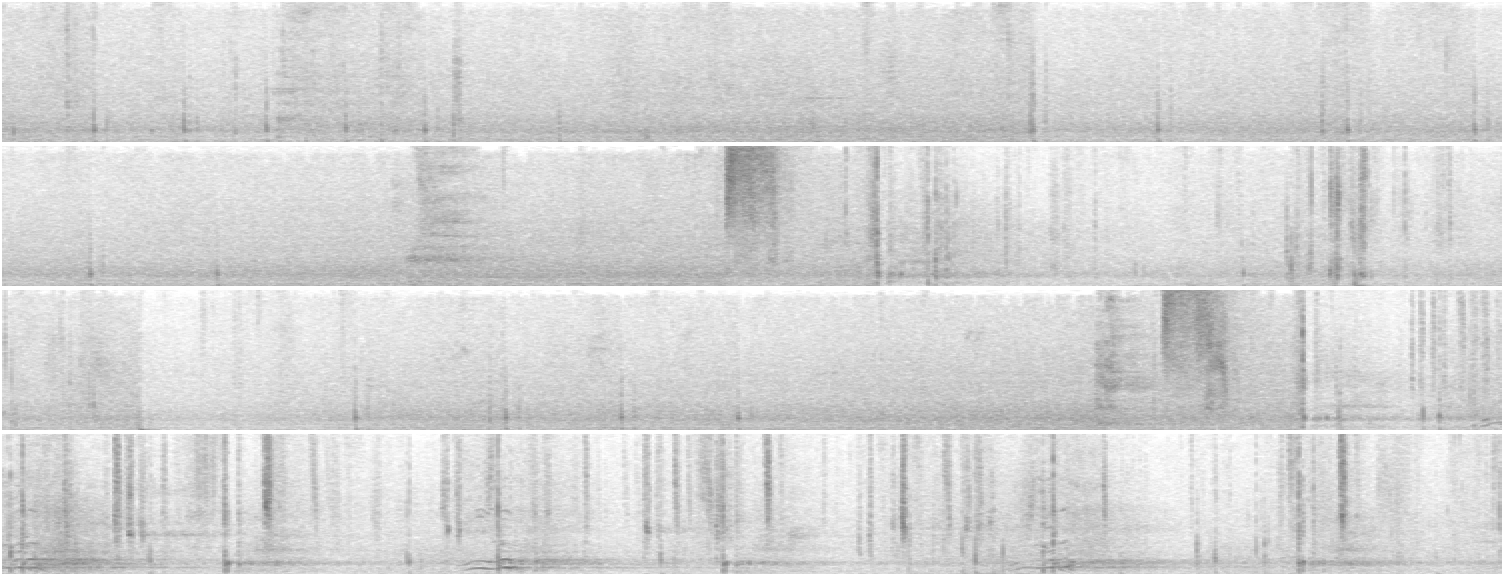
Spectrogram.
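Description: Indoor tennis arena ambience: a steady crowd murmur, then scattered sharp knocks of the tennis ball, with voices calling out in the last several seconds.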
